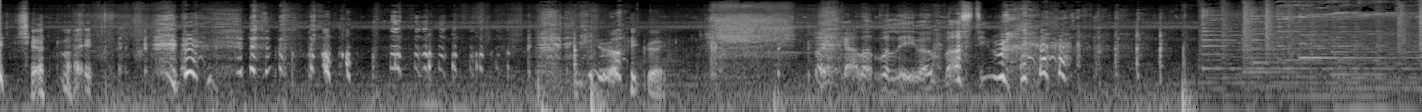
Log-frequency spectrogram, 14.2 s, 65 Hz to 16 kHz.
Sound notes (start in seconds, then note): 2.4 both laugh; 10.5 both laugh; 12.0 music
